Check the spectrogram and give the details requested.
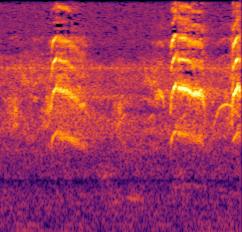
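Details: White Woodpecker (Melanerpes candidus) giving three loud, harsh, nasal calls with slightly bent pitch, spaced under a second apart, over quiet background; its short, dry, laugh-like sequence is used to communicate with other woodpeckers and to mark territory.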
